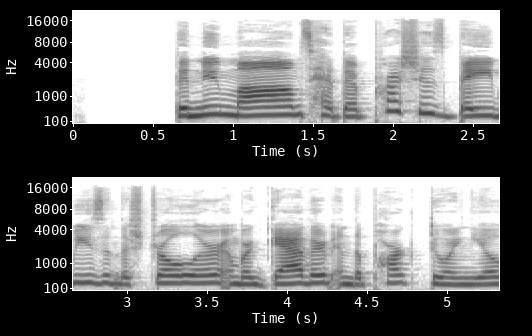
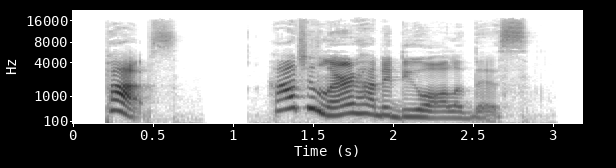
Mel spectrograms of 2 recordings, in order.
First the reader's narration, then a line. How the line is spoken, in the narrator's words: Carr asked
